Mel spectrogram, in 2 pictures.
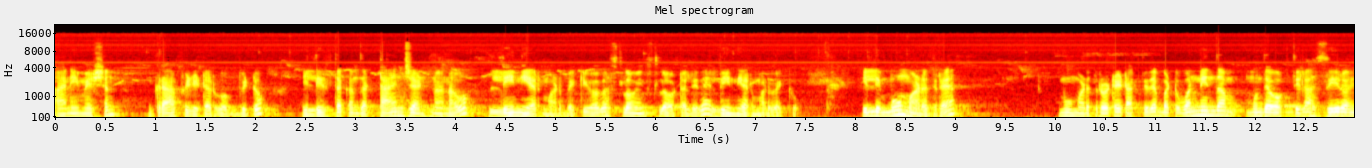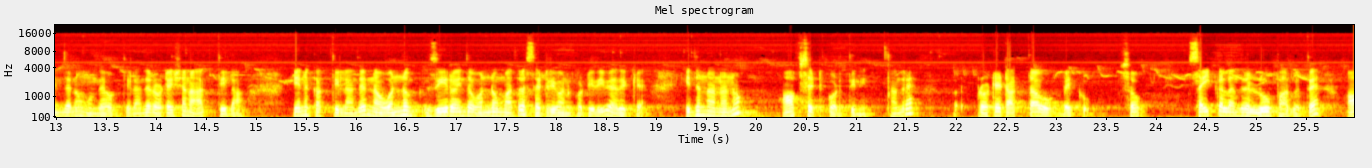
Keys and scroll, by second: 3.0 f, 8.3 w, 14.0 0, 14.2 Return.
